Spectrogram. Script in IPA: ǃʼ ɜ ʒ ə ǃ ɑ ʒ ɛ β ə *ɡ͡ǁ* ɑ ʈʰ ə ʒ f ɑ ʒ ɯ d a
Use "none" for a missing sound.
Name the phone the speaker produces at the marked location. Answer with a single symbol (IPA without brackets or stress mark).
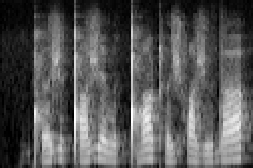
ɡ͡ǃ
